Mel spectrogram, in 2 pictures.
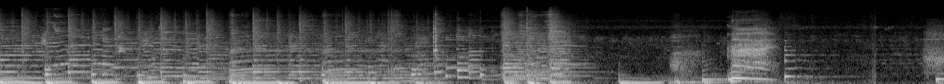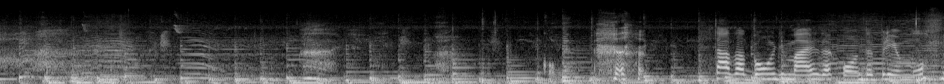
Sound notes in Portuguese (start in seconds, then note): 0.3 Pássaros; 6.5 Suspiros; 9.2 Suspiros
